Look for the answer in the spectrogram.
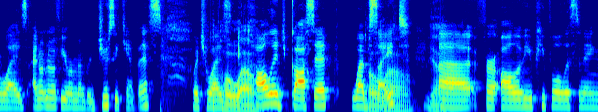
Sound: laughs

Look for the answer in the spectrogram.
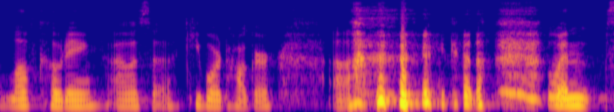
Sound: laughs

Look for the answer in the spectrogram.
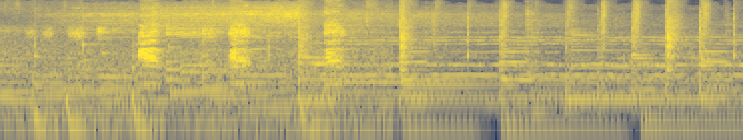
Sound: quacking

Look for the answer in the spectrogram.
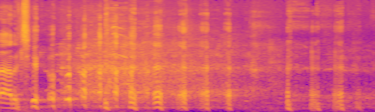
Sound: audience laughing

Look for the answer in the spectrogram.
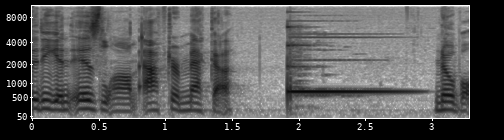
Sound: ding

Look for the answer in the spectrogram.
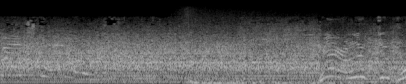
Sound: crowd cheering

